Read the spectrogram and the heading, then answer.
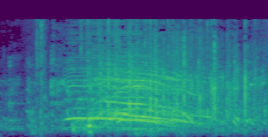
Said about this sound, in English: See if you can get, if you get a good shot, you get a good clap.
